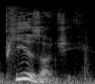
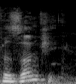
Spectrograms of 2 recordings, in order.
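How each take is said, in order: First: An 'ee' sound is inserted into the word. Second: An 'iz' sound is inserted into the word. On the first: "You put in an IE or an IZ into it"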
